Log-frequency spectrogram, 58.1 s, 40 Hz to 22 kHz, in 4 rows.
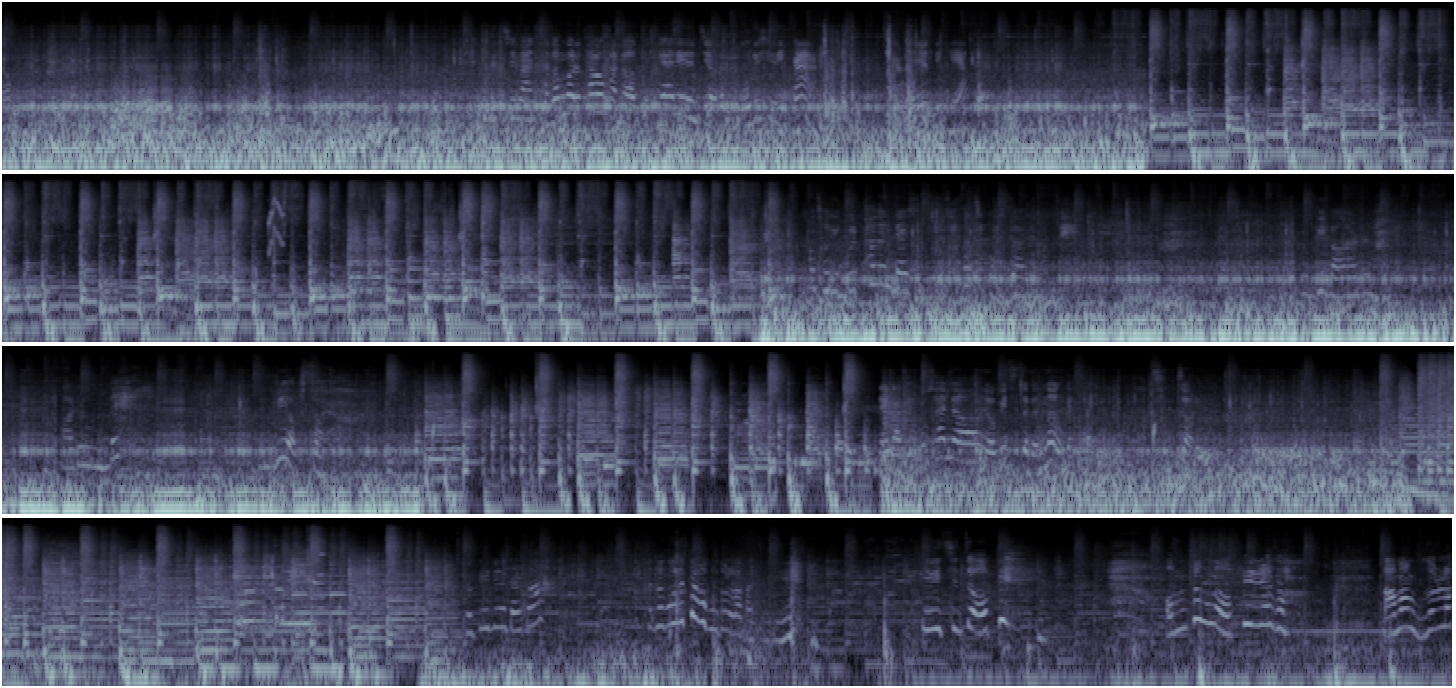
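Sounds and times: wind buffeting microphone: 0.0s - 11.5s, 22.0s - 33.4s, 37.7s - 43.4s, 48.0s - 51.7s
woman talking: 4.9s - 8.2s, 8.9s - 9.7s, 22.6s - 25.4s, 27.5s - 28.3s, 29.6s - 30.5s, 37.8s - 40.0s, 40.6s - 41.1s, 48.1s - 49.1s, 50.0s - 51.6s, 52.8s - 53.8s, 55.2s - 56.6s, 57.4s - 58.0s
background music: 10.5s - 39.8s, 42.8s - 58.0s.

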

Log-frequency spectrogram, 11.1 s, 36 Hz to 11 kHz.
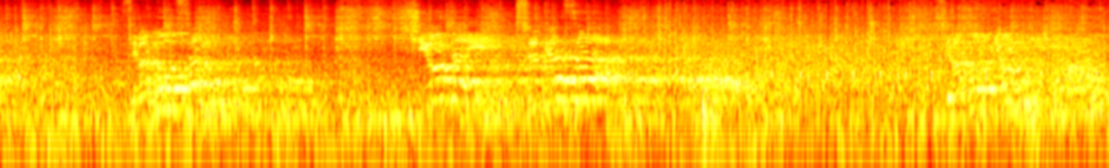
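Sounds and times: public-address music: 0.0s - 11.0s
stadium crowd noise: 0.0s - 11.0s.

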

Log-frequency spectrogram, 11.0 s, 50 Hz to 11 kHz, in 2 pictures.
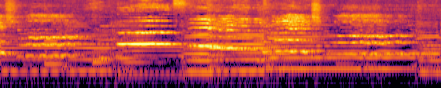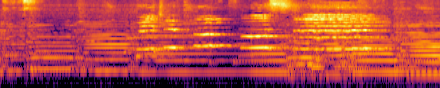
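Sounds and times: soprano voice singing: 0.0s - 5.3s, 7.2s - 10.7s
baroque string and lute ensemble: 0.0s - 11.0s.

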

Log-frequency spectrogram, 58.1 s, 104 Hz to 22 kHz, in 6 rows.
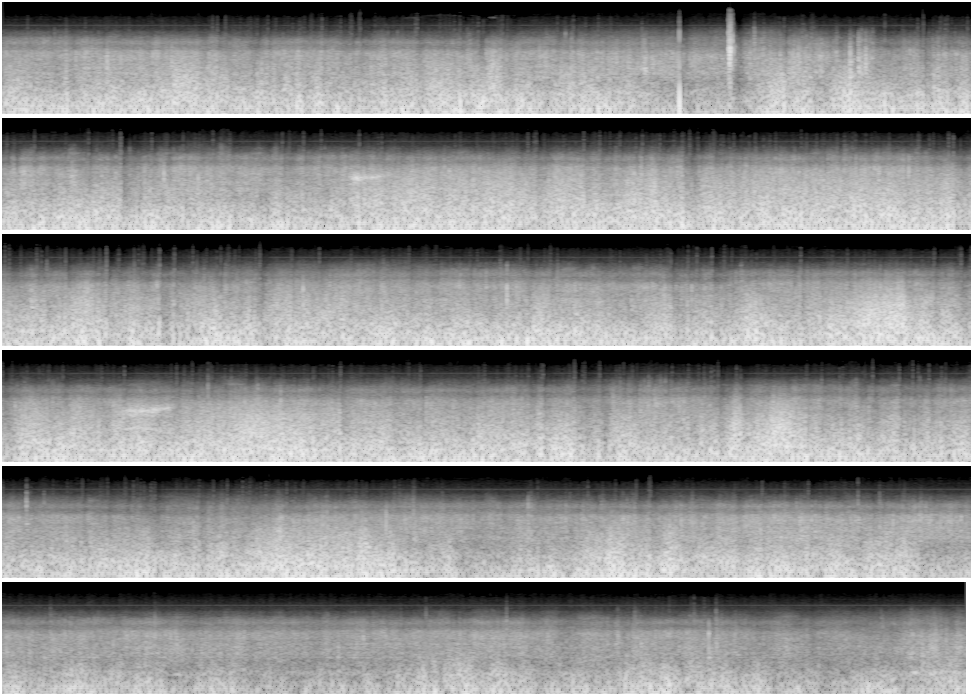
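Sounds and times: bike rattling: 0.0s - 58.0s
bike tyre rumble on dirt: 0.0s - 58.0s
wind buffeting microphone: 0.0s - 58.0s.

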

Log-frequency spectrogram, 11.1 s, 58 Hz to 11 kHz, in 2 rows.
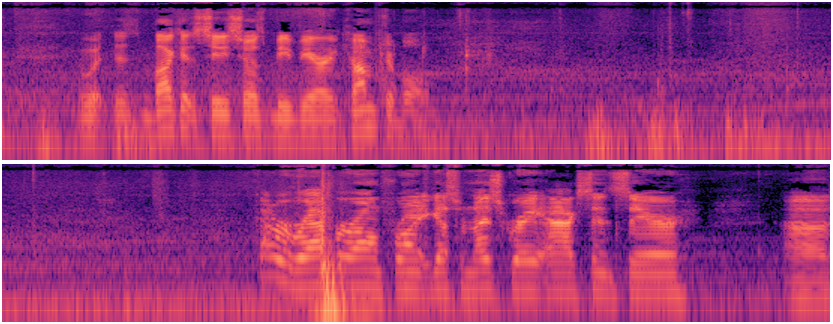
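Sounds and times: phone microphone handling rumble: 2.2s - 8.6s
soft thumps: 7.5s - 8.2s.

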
